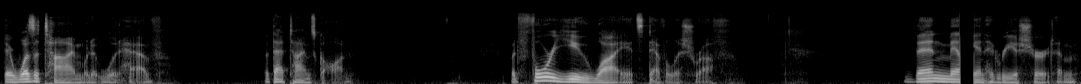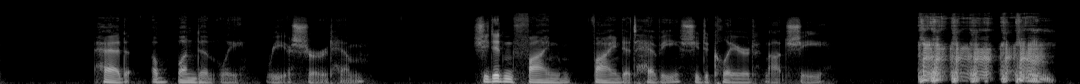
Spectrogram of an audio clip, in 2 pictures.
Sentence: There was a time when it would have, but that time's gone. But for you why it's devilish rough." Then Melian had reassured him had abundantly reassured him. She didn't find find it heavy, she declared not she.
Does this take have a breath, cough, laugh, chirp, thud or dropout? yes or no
yes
